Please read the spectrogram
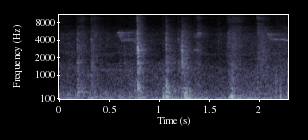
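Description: Plastic book/tablet holder of a Cooper Mega Table folding laptop desk being folded and handled, giving a few light clicks and knocks.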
